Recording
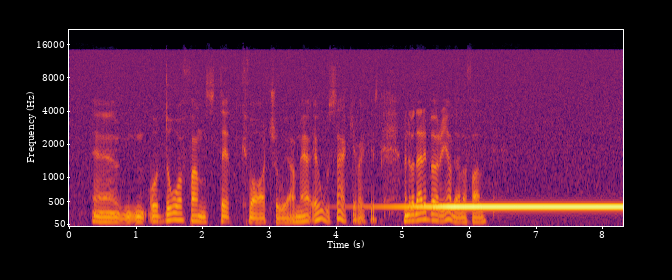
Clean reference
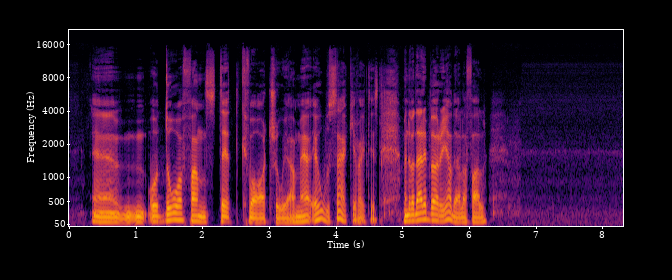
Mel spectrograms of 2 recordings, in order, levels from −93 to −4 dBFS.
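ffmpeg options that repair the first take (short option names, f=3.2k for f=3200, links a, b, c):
-af "bandreject=f=400:w=30,afwtdn=0.011"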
